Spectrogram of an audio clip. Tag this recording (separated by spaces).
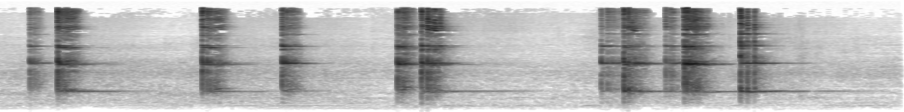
cheers clang cling cristaline glass glasses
